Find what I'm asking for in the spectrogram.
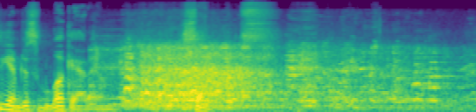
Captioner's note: laughter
